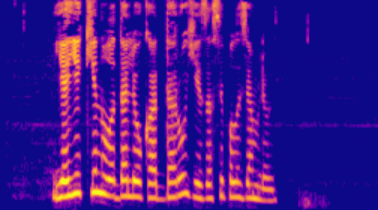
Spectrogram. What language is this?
Belarusian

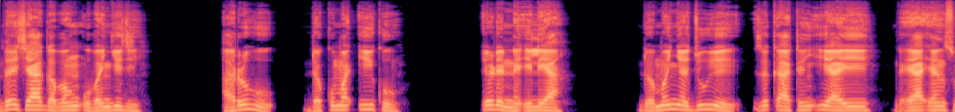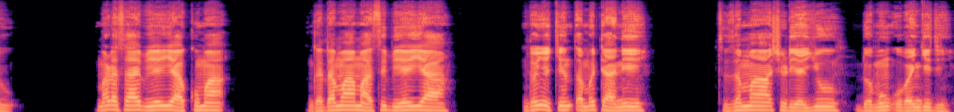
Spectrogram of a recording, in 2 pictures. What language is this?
Hausa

